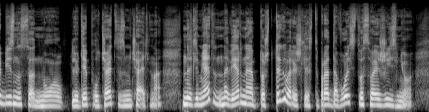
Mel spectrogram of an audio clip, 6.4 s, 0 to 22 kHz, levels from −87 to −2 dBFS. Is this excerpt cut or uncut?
uncut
